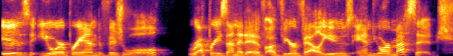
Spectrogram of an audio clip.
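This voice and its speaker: An animated woman with a fairly high pitch and ordinary pitch variation. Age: 20s. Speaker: podcast host and business coach. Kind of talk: solo podcast monologue.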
